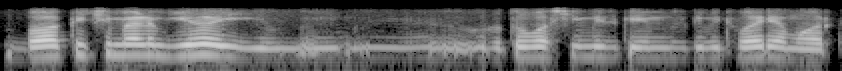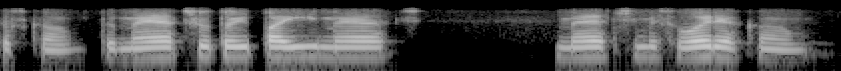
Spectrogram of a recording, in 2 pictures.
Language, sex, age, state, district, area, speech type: Kashmiri, male, 30-45, Jammu and Kashmir, Srinagar, urban, conversation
